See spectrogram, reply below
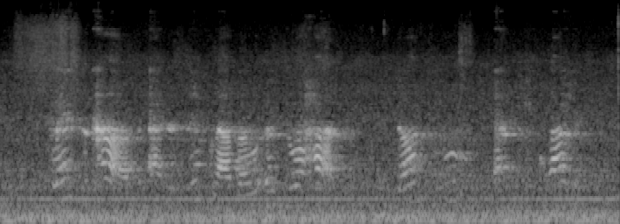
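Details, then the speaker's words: Home automatic blood pressure monitor with the cuff on the arm takes a reading, and its synthetic voice gives short prompts to stay quiet and still over a steady pump hum. "and it's saying that press the cuff in the arm and be quiet and don't move thank you"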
